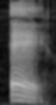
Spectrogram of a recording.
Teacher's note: And you pronounce it e. Remember, open e.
